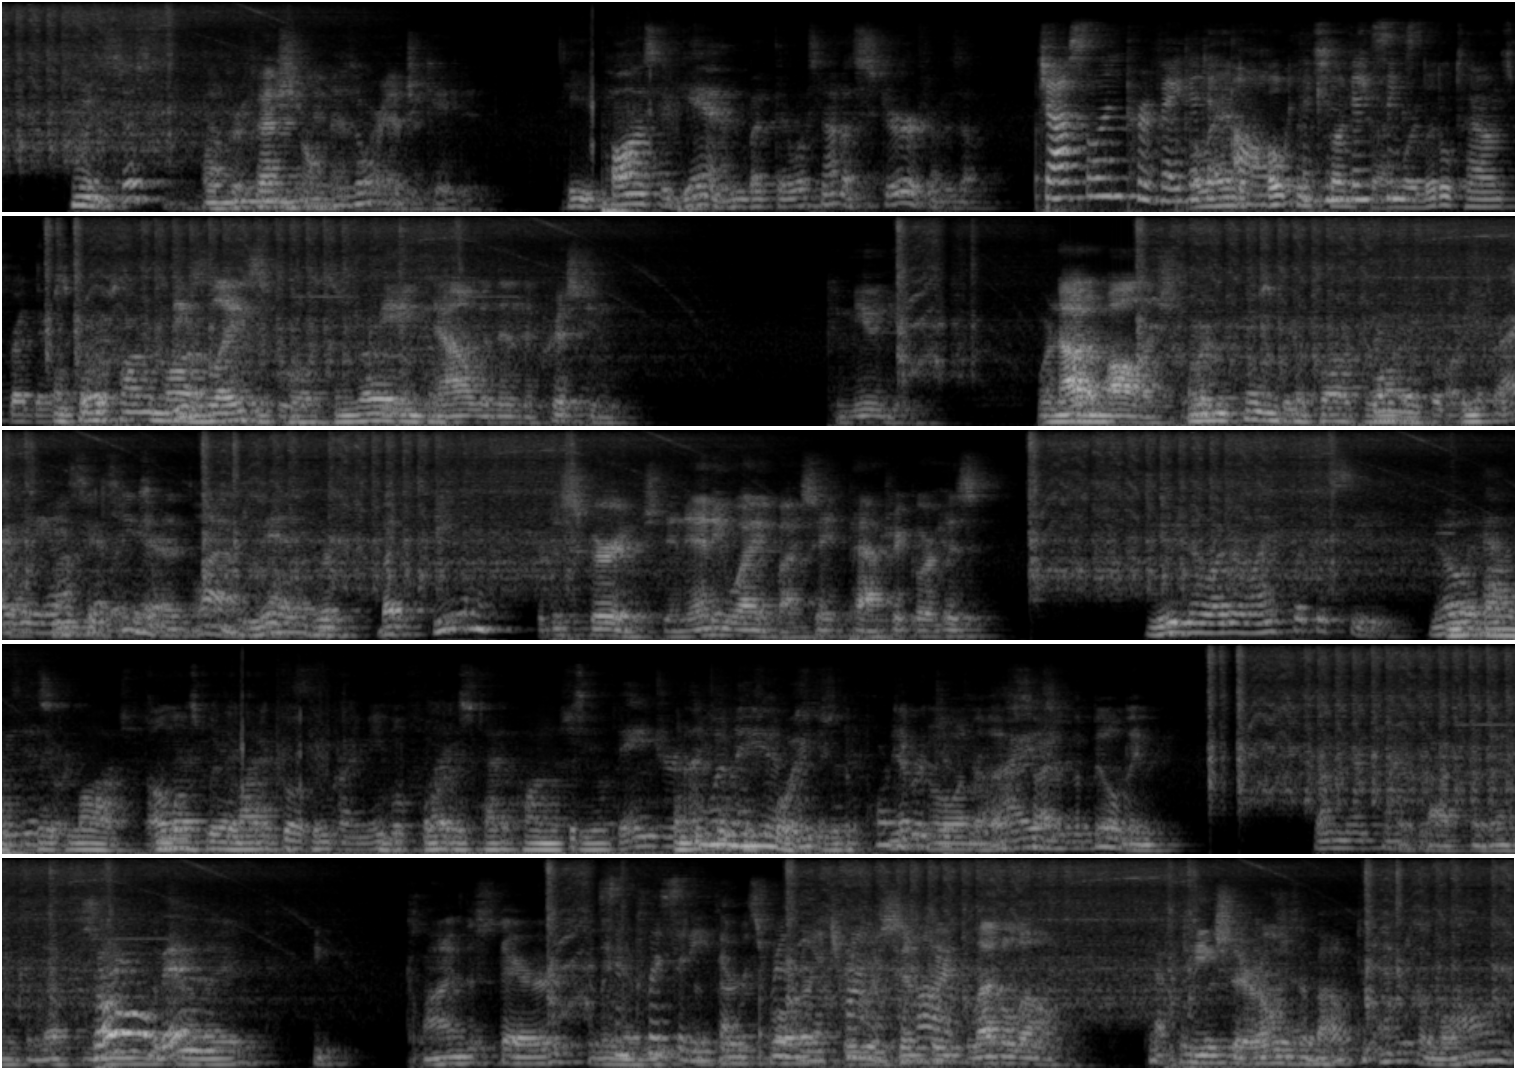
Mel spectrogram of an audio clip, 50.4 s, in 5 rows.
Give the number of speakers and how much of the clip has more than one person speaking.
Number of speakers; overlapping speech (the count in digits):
6, about 48%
